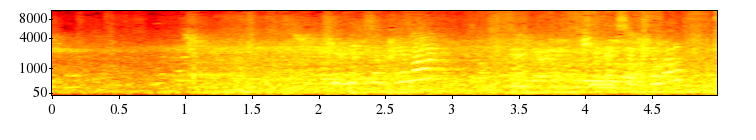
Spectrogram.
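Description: A crowd of people chatters in a large indoor hall.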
